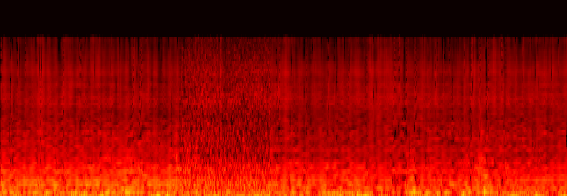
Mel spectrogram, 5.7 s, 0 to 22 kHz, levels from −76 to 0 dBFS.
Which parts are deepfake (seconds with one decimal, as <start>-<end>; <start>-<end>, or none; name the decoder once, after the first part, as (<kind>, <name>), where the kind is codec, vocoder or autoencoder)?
0.0-1.8 (vocoder, BigVGAN v2); 2.7-5.7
